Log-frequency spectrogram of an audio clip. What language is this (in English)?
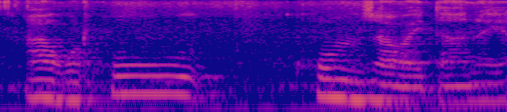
Bodo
